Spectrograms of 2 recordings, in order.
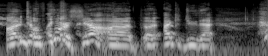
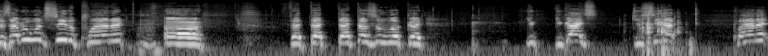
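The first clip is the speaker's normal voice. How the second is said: calling out loudly, as across a distance; 3 semitones higher than usual. A player's character, still on the roof, is yelling down from roof. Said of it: "just yelling at them".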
